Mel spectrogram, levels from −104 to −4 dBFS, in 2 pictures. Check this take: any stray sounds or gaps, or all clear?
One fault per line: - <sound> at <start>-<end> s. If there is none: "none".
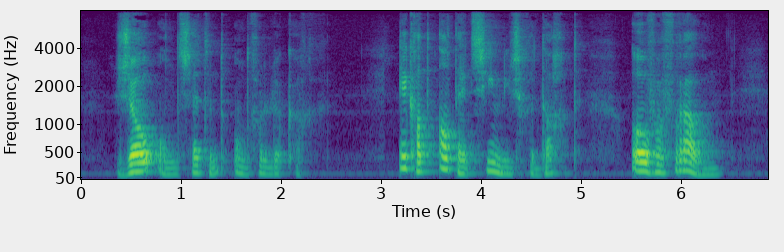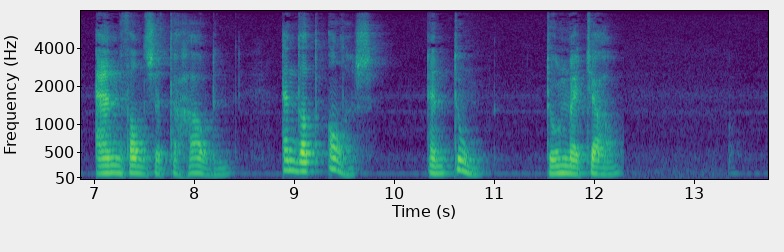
none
